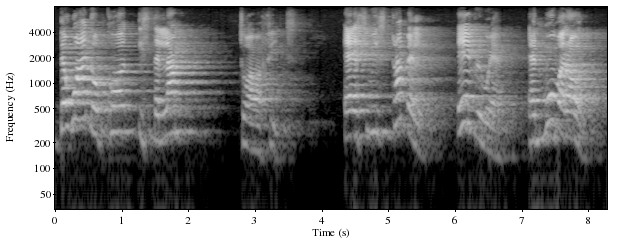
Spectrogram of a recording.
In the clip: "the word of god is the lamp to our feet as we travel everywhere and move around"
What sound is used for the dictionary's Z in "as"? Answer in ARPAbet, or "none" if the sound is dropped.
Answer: S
